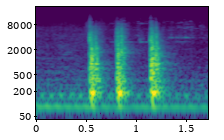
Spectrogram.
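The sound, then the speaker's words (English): A police officer outside a house knocks three times on the front door, firm and evenly spaced, with a steady low hum underneath and no voices. “Outside, a police officer is knocking on the front door, but a frightened Kevin's taking no chances.”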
